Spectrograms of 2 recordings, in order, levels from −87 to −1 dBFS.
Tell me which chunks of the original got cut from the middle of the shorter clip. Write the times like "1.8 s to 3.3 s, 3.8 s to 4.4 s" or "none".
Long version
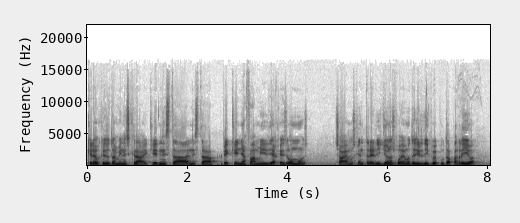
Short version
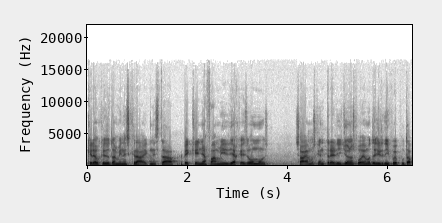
1.2 s to 2.0 s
